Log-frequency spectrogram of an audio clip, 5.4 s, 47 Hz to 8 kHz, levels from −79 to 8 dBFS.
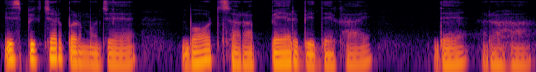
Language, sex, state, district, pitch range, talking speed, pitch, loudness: Hindi, male, Arunachal Pradesh, Lower Dibang Valley, 85-105 Hz, 125 wpm, 95 Hz, -20 LUFS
